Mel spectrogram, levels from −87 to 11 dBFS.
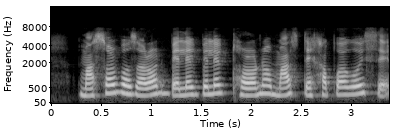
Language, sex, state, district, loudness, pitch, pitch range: Assamese, female, Assam, Kamrup Metropolitan, -15 LUFS, 260 Hz, 245-290 Hz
